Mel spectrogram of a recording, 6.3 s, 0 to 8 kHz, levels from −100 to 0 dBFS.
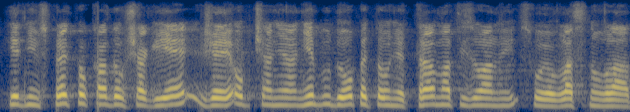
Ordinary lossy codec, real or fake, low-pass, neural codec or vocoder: Opus, 32 kbps; real; 7.2 kHz; none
